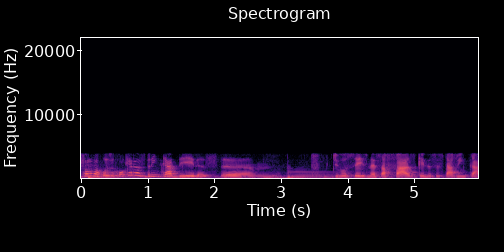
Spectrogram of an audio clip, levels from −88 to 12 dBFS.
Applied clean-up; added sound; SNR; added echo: none; Bowed string instrument; 16 dB; none.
